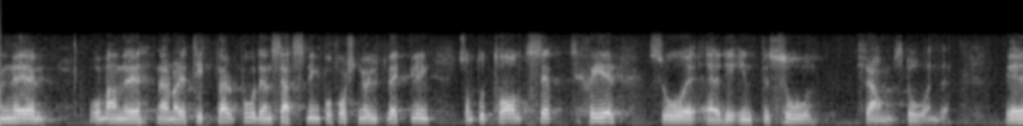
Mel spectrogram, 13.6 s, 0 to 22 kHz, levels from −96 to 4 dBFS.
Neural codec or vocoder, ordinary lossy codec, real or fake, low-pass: codec, 16 kHz, 2 kbps, FreqCodec, larger model; Opus, 16 kbps; fake; 7.2 kHz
